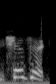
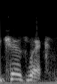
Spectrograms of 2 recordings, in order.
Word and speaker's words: Chiswick: Say Chisik. And how do you spell that? Where's the W, Ian? Chiswick. Yeah. Yeah. But where's the W, Ian? Chisik. You've said it. It should be Chiswick.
